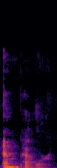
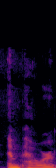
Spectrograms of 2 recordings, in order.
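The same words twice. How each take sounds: First: It sounds like the letter M, then power. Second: It sounds like the ordinary word empower. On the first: "I wasn't saying it that way. I was just like" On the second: "It's MPower, like empower something"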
